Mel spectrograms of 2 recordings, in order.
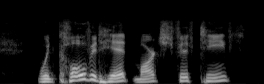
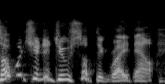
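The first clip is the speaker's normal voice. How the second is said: wife's command; 8 semitones higher, faster than usual. Retold or imitated. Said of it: "She goes".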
